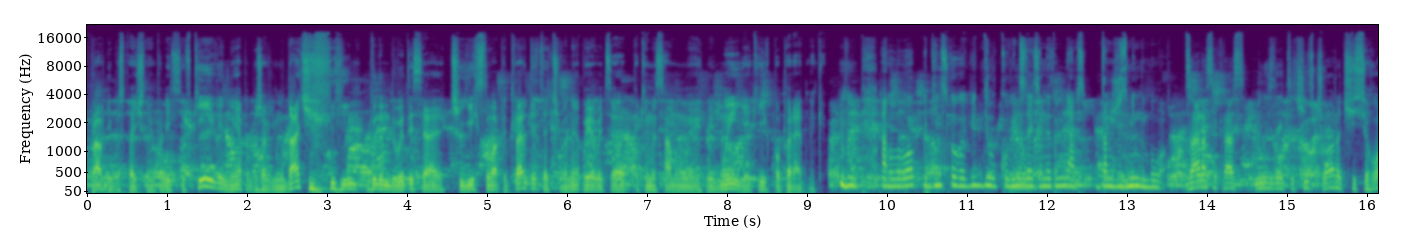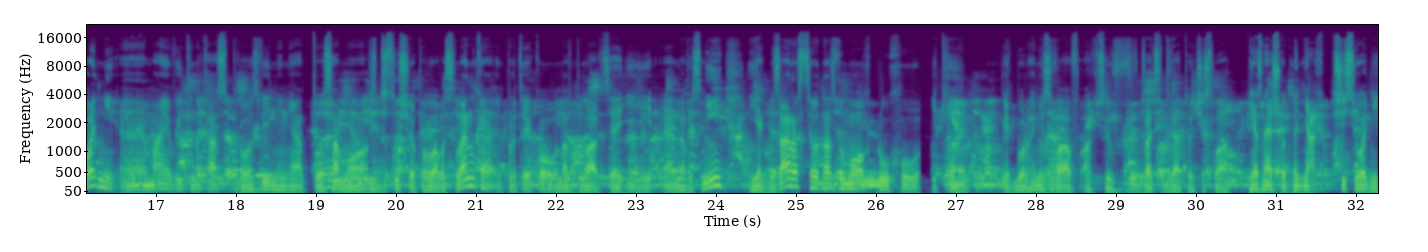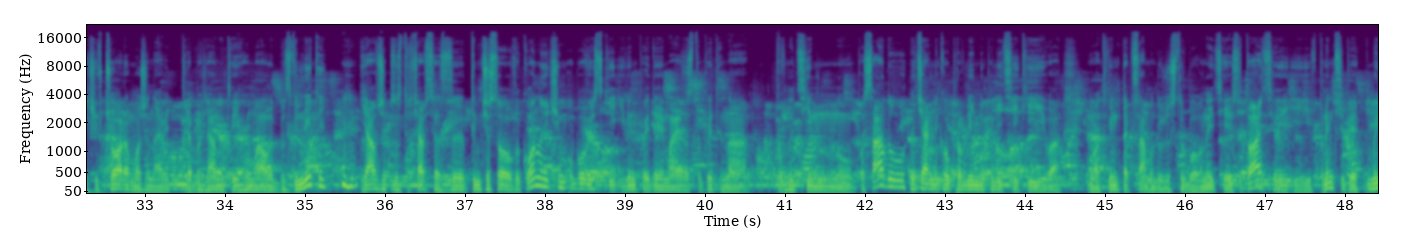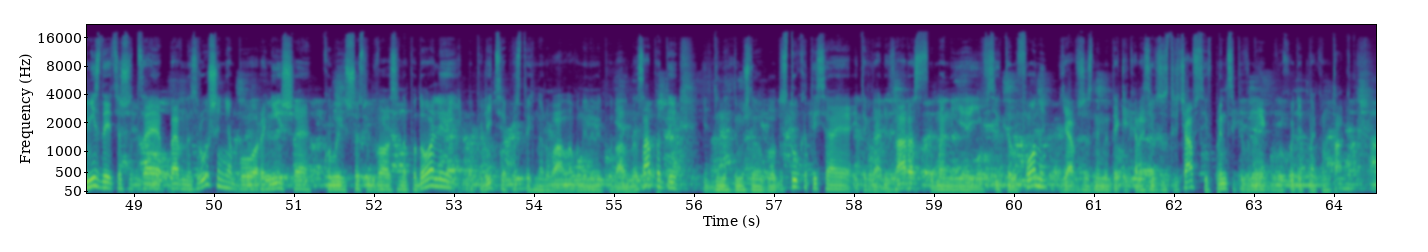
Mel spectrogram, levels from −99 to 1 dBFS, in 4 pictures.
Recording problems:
background chatter; loud; throughout; 2 voices, 5 dB below the speech

